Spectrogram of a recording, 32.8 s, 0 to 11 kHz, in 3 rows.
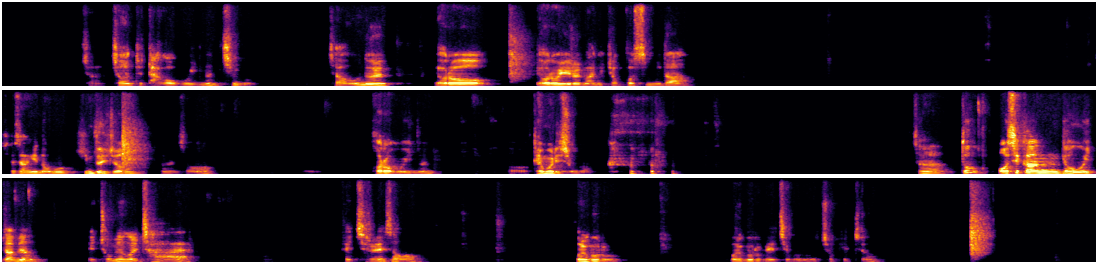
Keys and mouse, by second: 22.1-32.8 middle drag, 23.8 g.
